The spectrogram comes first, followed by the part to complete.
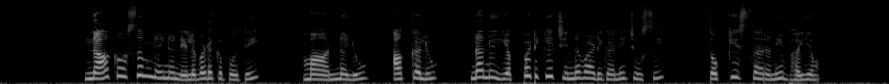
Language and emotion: Telugu, fearful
